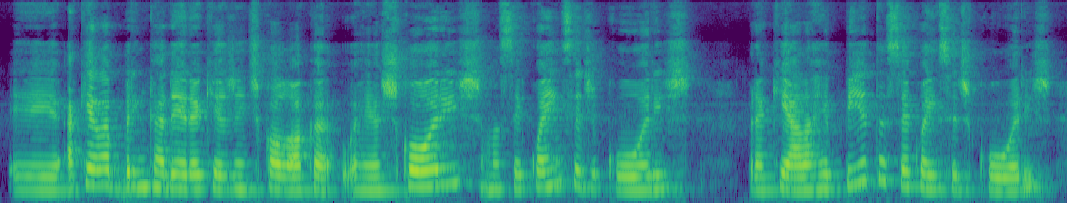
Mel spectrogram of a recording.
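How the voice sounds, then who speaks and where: A woman educator talks viewers through phonics activities. Her voice sits a little high, and she pauses often on "é" and "né". She slows right down and stretches example words so that every syllable is heard. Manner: frequent "é" and "né" fillers. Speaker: early-childhood educator. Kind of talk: teaching video, explaining activities.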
